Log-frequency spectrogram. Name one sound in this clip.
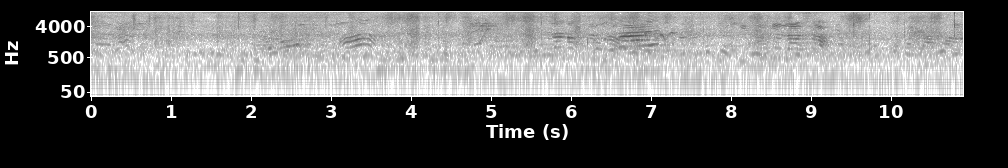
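Footsteps brush softly through grass.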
